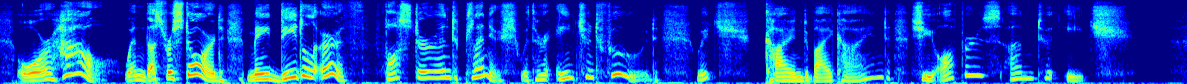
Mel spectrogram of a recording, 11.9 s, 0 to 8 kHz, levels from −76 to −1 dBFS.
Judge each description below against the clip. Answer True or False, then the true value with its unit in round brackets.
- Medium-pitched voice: False (210 Hz)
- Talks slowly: True (115 wpm)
